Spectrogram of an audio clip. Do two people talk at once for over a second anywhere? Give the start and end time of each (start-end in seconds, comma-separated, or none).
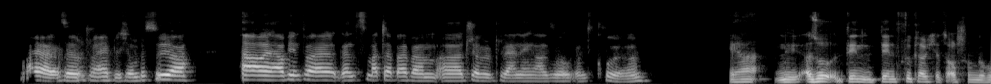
none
